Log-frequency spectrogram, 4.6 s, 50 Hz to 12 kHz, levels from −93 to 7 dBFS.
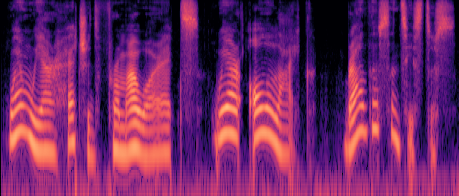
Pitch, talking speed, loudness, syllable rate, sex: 220 Hz, 185 wpm, -18 LUFS, 5.5 syllables/s, female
